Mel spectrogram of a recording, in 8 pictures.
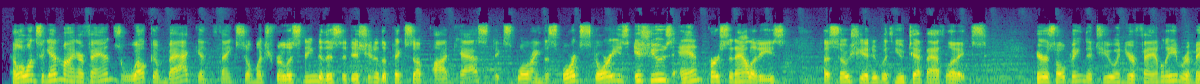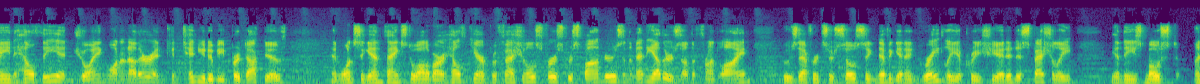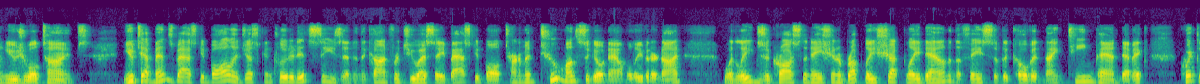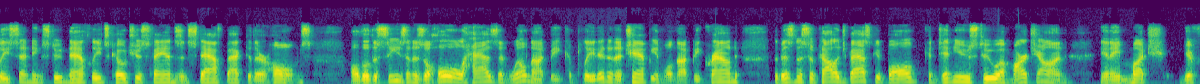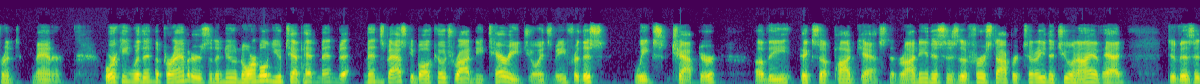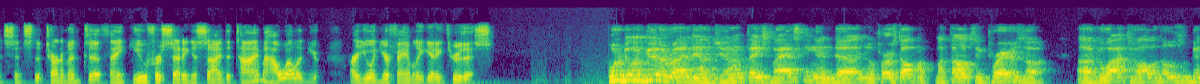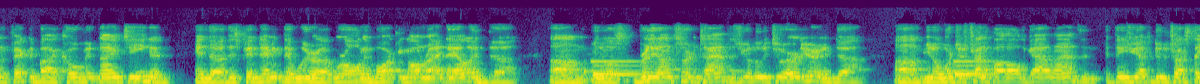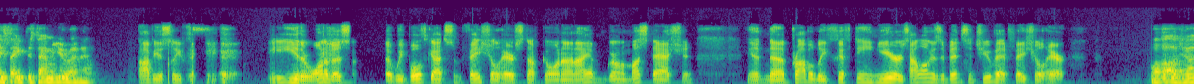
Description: visits with men's basketball coach Rodney Terry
